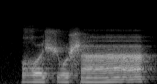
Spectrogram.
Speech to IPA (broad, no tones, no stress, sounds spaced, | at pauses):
ʁʷ ə ʃ o ʂ ãː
